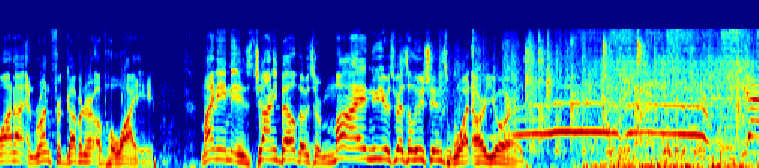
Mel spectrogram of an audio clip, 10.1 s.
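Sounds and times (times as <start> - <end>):
speech: 0.0 - 7.4
audience clapping and cheering: 5.8 - 10.1
long drawn-out whoop: 6.9 - 9.5.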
